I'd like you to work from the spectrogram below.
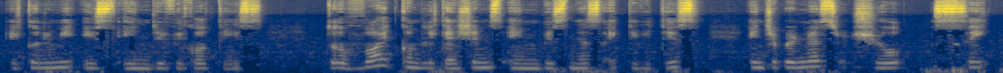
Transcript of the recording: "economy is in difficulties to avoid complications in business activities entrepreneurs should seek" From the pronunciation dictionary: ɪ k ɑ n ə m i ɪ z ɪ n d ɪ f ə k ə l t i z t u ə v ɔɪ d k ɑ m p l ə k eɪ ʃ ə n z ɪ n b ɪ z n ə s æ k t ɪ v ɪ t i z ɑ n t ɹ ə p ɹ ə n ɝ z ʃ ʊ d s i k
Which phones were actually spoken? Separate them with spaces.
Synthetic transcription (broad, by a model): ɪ k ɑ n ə m i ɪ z ɪ n d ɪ f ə k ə l t i s t u ə v ɔɪ d k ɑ m p l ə k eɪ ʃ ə n s ɪ n b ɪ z n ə s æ k t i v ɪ t i s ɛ n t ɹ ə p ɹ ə n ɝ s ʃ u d s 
